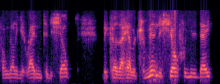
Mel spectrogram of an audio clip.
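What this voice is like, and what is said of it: Hoarse voice from a cold. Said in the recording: “Excuse my voice, please. I'm getting past a little cold, and my voice is kind of here and there at times”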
